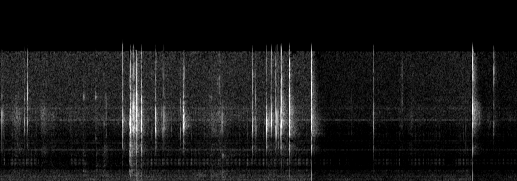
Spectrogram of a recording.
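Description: Small hard-plastic clicks and taps of Lego minifigure parts being handled, pulled off and pressed together: a few clicks about two seconds in, a quick run of clicks around the middle, then single sharp clicks near the end.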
